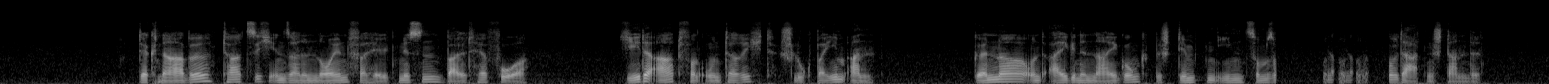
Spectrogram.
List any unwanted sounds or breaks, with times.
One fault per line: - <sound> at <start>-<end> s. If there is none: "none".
- laugh at 13.2-13.7 s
